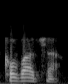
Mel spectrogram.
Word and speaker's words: Kovacha: No, she spelled it wrong. It's Kovacha.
